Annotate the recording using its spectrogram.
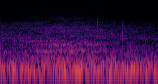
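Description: Steady road and engine noise of a moving car, heard from inside the cabin.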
